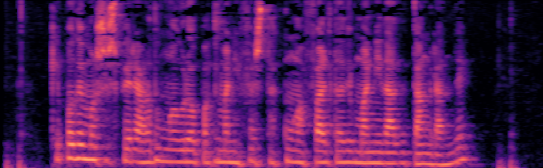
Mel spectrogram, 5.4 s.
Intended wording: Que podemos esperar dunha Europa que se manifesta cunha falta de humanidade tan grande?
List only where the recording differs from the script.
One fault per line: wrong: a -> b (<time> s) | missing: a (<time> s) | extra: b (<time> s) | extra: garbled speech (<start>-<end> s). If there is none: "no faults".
missing: que (2.1 s)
